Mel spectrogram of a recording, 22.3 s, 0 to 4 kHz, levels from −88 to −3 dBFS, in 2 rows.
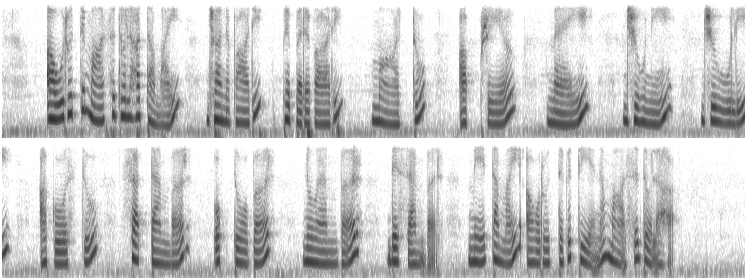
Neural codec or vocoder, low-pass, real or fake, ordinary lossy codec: none; 3.6 kHz; real; Opus, 24 kbps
